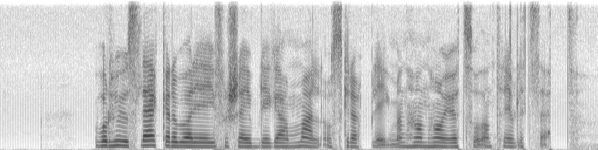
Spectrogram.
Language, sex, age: Swedish, female, 24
